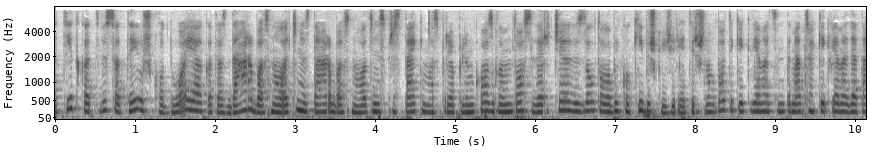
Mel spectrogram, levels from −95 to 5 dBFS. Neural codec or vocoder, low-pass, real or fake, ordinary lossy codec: none; 7.2 kHz; real; MP3, 48 kbps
